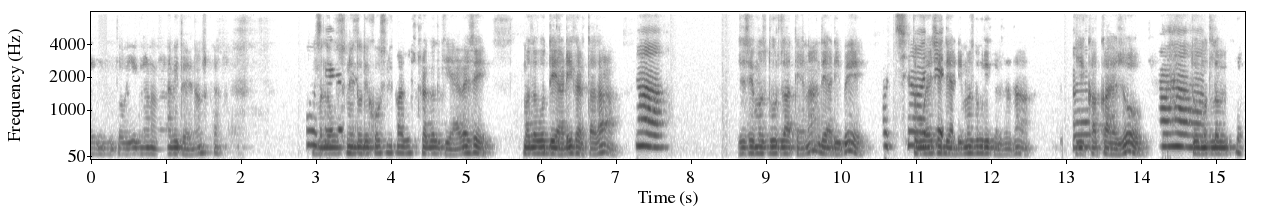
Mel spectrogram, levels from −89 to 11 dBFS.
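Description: From 0.69 to 2.01 s, a faint delayed copy of the speech trails it by 189 ms, about 30 dB down. This is echo leak. The far end's echo canceller likely let part of its loudspeaker pickup through and sent it back. A second short scrap of the same echo returns from 3.39 to 3.56 s.

Around 3.26 to 3.51 s the speech dips by roughly 10 dB in brief pieces. This is speech suppressed in double talk. With both sides talking, the canceller likely mistook the talker for echo and turned everything down.

At 5.36 to 5.54 s the room sound drops by about 11 dB for roughly 150 ms, then returns. This is background gated by the echo canceller. It clamped the microphone hard while the loudspeaker played. The same dip recurs from 12.61 to 12.81 s.

Double-talk suppression strikes harder later. From 10.55 to 11.42 s the speech loses up to roughly 20 dB in chopped pieces. From 13.46 to 14.3 s it cuts deeper, by roughly 30 dB. 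Both sides speaking at once is the likely cause each time.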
